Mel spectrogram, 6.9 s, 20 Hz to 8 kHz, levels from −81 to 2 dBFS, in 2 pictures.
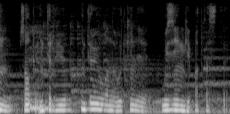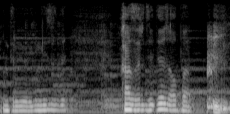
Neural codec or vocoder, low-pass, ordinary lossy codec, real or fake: vocoder, 44.1 kHz, 80 mel bands, Vocos; 7.2 kHz; none; fake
